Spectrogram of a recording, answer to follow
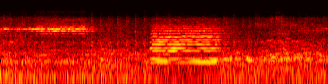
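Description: Vehicle horn honking twice, a fainter toot about half a second in and a louder one about two seconds in, each under a second long, over steady street hubbub.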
